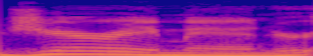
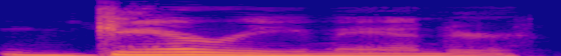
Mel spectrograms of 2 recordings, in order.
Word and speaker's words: gerrymander: 2010 grotesquely gerrymander congressional districts now the word gerrymander actually should be pronounced gerrymander because it comes from the name of a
